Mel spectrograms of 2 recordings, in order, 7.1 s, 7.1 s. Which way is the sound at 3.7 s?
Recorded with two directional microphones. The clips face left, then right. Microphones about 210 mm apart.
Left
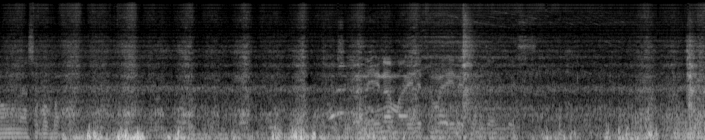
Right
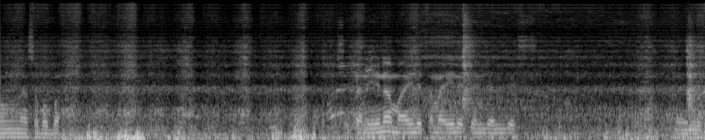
50° right (ahead or behind).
